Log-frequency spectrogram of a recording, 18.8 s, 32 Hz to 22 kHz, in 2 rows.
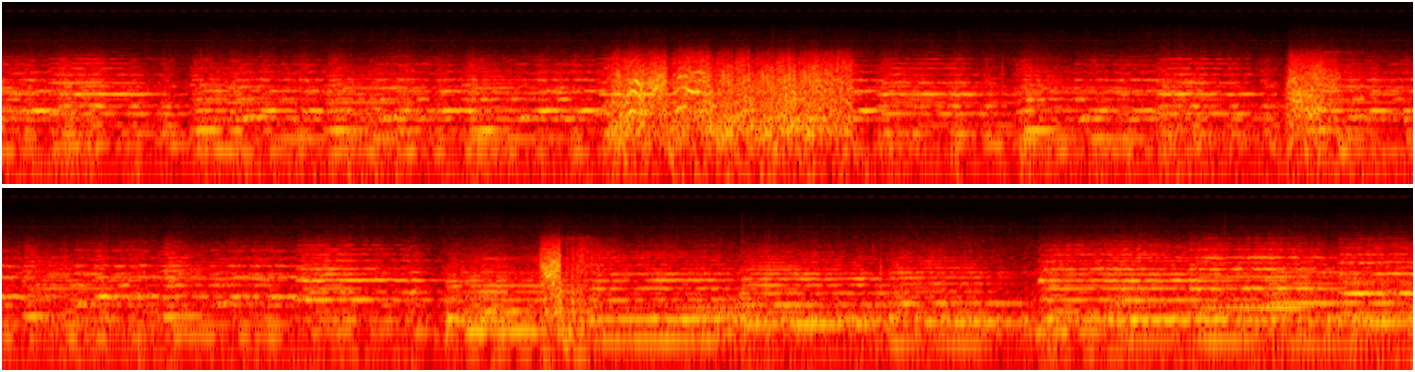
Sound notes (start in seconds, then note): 4.0 men groaning; 4.2 guns firing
